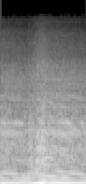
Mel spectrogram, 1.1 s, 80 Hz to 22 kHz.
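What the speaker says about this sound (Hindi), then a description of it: "अब आते हैं इसकी एग्जॉस्ट नोट की बारी पे," Bajaj Pulsar N160 motorcycle engine revving briefly, a loud, close exhaust note rising and settling over a steady idle rumble.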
